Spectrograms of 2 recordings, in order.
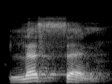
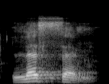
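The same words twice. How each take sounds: The two takes are said the same way.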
